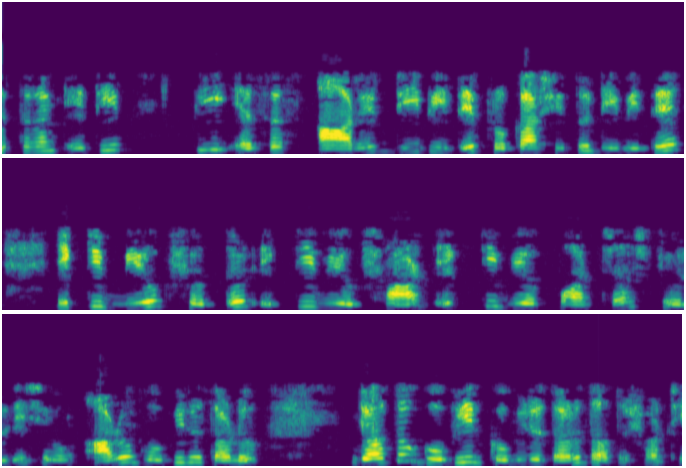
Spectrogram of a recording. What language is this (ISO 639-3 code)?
ben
